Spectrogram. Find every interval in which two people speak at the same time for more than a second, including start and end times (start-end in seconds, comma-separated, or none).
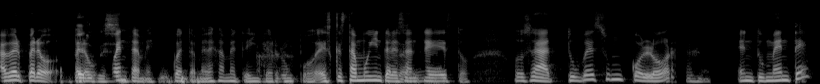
none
